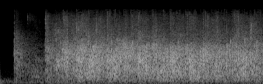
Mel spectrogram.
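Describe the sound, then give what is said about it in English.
A crowd bursts into applause, starting with a few claps and quickly swelling into a full, steady round of clapping that continues loudly without voices. “Well, sticking your neck out since you've just had a clap on that already.”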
